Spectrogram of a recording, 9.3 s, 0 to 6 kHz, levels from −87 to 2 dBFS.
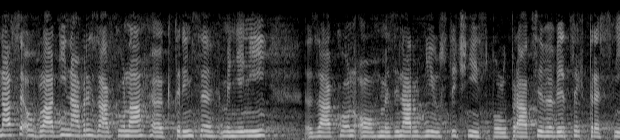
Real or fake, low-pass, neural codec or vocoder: fake; 5.4 kHz; codec, 16 kHz, 8 kbps, FreqCodec, larger model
